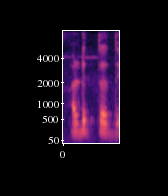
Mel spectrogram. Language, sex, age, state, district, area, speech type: Tamil, female, 18-30, Tamil Nadu, Madurai, urban, read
